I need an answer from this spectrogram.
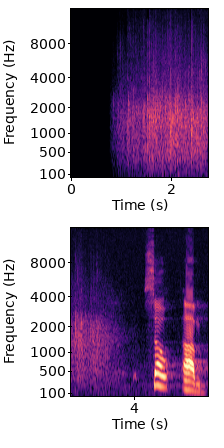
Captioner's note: audience applauding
